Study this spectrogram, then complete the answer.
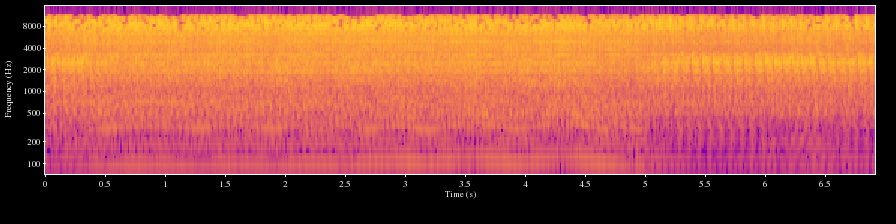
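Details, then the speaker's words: Audi diesel running after at least 12 years standing, timing advanced, air bled, rotten leaking fuel pipe: uneven, wavering drone as revs rise and fall, tired and lumpy; heavy exhaust smoke behind the car. "Look at the smoke behind the car Listen to how it works It smokes a lot."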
